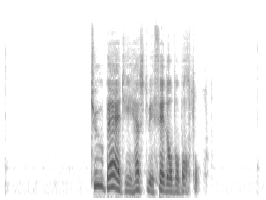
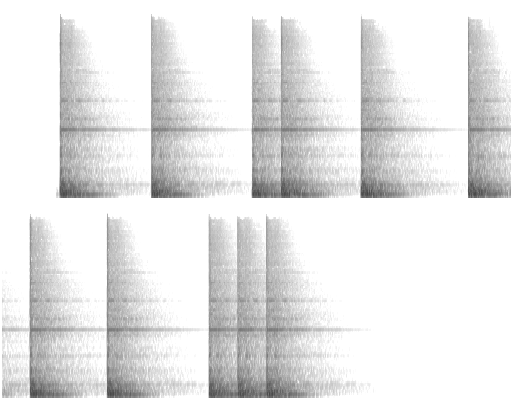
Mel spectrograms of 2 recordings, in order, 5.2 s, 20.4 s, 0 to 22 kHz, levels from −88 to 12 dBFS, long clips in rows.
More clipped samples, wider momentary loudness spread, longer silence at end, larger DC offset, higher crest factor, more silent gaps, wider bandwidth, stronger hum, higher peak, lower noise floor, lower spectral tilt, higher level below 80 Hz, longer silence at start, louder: neither; about the same, 17 LU vs 19 LU; second, 1.35 s vs 4.15 s; neither; second, 22 dB vs 28 dB; neither; second, 14 kHz vs 16 kHz; neither; second, -10 dBFS vs -2 dBFS; second, -82 dBFS vs -89 dBFS; about the same, -5 dB/octave vs -5.5 dB/octave; second, -74 dBFS vs -38 dBFS; first, 1.8 s vs 1.15 s; about the same, -28 LUFS vs -28 LUFS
